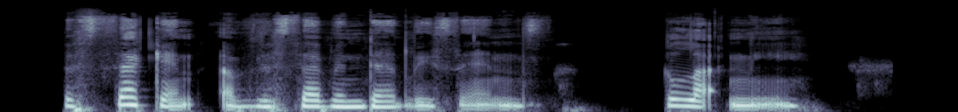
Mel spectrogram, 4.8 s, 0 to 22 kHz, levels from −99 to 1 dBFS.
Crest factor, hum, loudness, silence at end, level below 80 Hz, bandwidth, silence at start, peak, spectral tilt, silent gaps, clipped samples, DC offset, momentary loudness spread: 18 dB; none; -19 LUFS; 0.8 s; -40 dBFS; 12.5 kHz; 0.35 s; -2 dBFS; -7.5 dB/octave; 3.18-3.32 s; under 0.1%; under 0.1%; 10 LU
